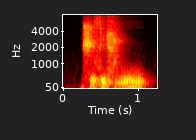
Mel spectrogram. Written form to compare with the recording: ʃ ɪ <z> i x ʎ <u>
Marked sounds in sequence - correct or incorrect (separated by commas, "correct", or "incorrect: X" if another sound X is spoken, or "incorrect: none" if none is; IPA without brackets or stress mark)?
correct, incorrect: uː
